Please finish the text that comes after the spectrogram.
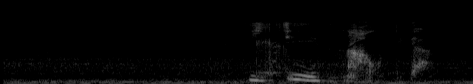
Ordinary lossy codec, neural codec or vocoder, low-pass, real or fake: none; none; none; real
